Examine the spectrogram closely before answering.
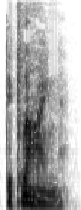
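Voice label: "decline", British English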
